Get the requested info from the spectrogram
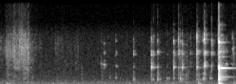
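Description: Glass jar clinking against a glass mixing bowl while slime activator is poured from it: a run of small ringing clinks, then one loud clink near the end.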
